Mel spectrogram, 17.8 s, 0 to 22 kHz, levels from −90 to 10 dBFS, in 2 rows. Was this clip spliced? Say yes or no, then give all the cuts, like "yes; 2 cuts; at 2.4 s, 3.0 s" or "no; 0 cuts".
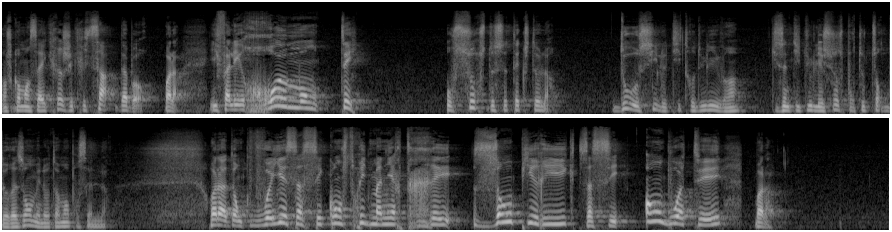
yes; 2 cuts; at 14.6 s, 16.3 s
